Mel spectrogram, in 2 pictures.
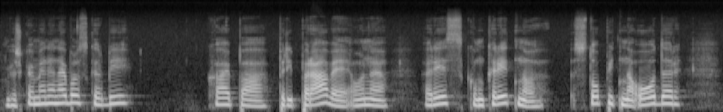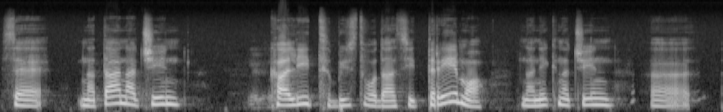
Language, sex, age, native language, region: Slovenian, female, 50-59, Slovenian, Drava region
